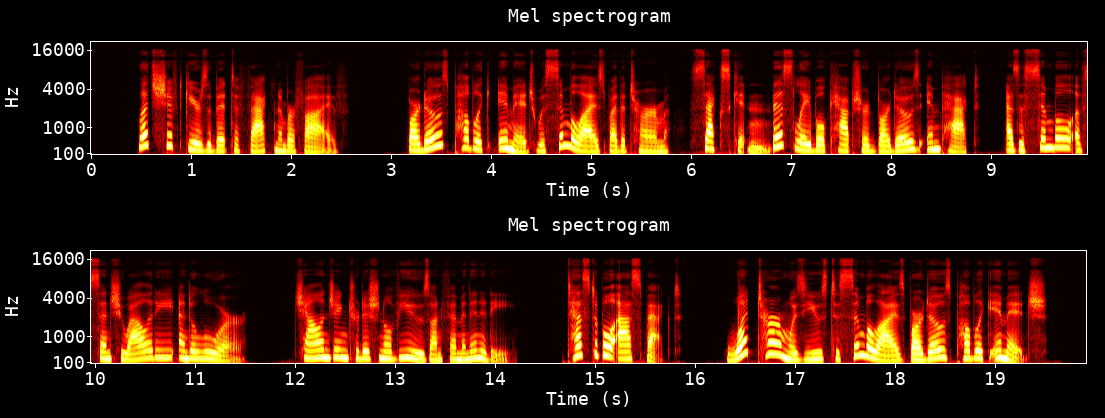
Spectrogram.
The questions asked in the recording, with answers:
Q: What term was used to symbolize Bardot's public image?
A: Correct answer, sex kitten.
